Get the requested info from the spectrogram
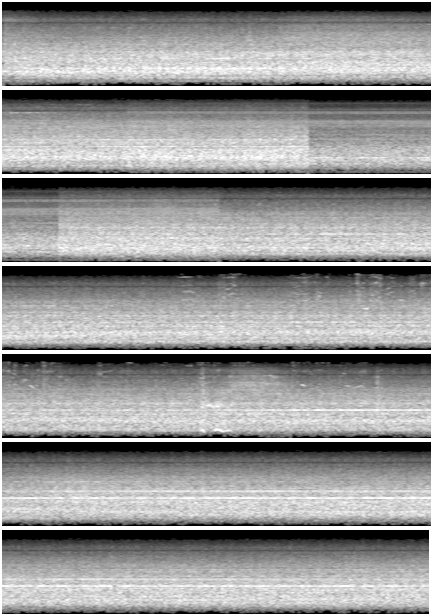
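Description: Diesel train running close by: a steady mechanical engine and rail noise, with a thin high whine held through the second half. The sound drops briefly about eight seconds in.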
